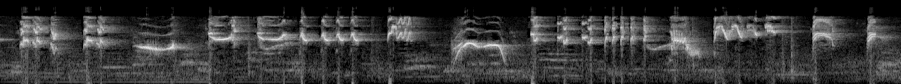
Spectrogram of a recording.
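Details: Rich, rapid song of an Oriental magpie-robin, with sharp chipping notes, looping whistles and scratchy twitters packed closely together, one longer arched whistle near the middle.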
